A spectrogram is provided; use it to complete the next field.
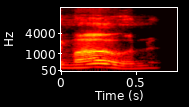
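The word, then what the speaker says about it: Mone: moon it is spelled m-o-n-e and it is pronounced as moon like m-o-a-n relating to the ppe business awarded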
